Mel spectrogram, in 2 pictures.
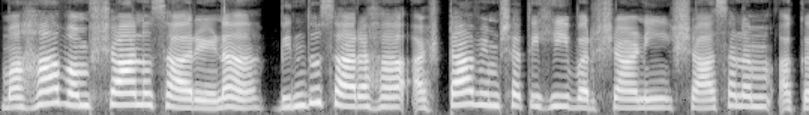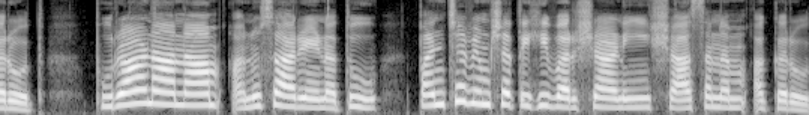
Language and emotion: Sanskrit, neutral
